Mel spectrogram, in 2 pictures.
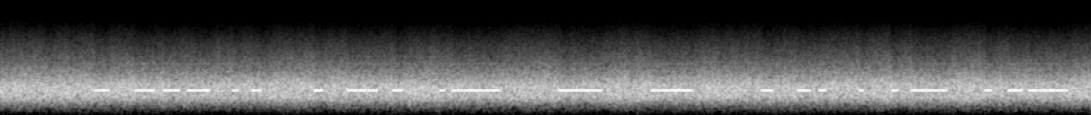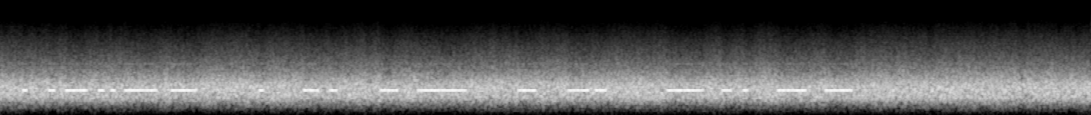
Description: Beeps of irregular length, with heavy radio static and a narrow filter. There is no code.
